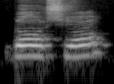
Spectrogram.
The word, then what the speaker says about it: दश: दश नहीं बोलना है, दश बोलना है।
